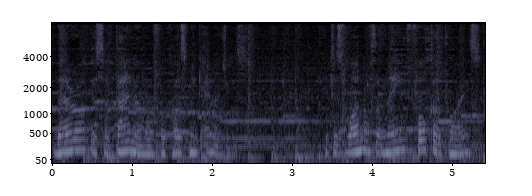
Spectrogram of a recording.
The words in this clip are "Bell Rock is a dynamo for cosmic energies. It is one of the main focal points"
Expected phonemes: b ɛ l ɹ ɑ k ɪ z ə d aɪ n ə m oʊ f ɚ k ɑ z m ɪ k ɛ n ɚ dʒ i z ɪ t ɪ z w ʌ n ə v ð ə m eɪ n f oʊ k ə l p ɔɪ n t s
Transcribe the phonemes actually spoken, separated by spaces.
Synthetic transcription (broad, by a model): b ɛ ɹ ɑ ɪ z ə d aɪ n ə m oʊ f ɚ k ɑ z m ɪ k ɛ n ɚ dʒ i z ɪ t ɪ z w ʌ n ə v ð ə m eɪ n f oʊ k ə l p ɔɪ n t s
